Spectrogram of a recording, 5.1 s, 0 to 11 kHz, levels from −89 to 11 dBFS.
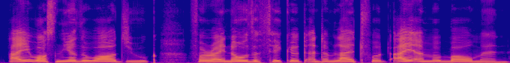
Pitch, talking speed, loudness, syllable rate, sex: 225 Hz, 225 wpm, -18 LUFS, 4.7 syllables/s, female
